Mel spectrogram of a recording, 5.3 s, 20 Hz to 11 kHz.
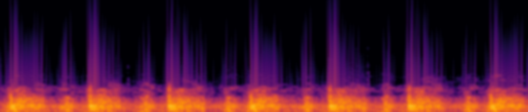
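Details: Simulated heart sounds, about 76 beats a minute, with soft blowing diastolic murmur after the second sound: aortic regurgitation.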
